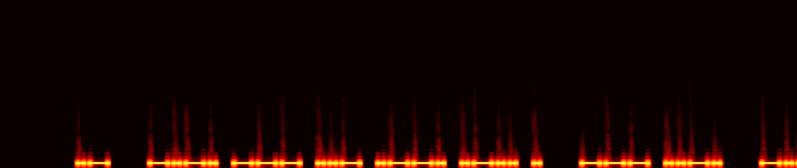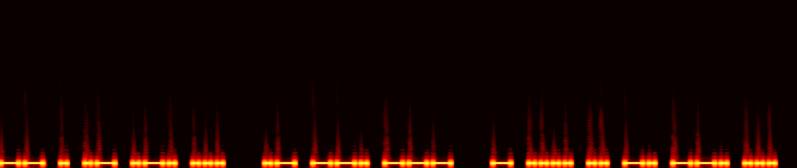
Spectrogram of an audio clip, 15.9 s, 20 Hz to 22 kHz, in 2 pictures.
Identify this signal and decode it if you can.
Morse code, heard as a keyed tone, about 20 wpm, 700 Hz. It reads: A COUPLE OF YEARS AGO THINGS
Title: Sentences with 5-Word Phrases - 20wpm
